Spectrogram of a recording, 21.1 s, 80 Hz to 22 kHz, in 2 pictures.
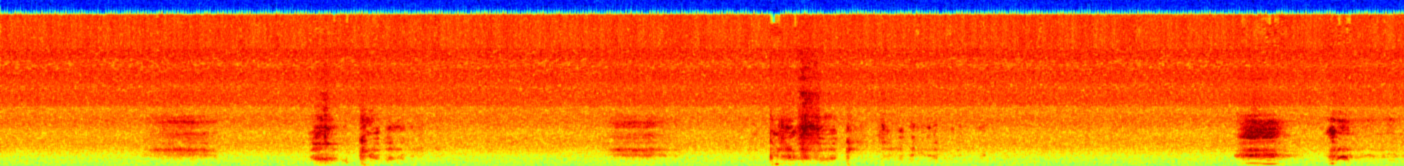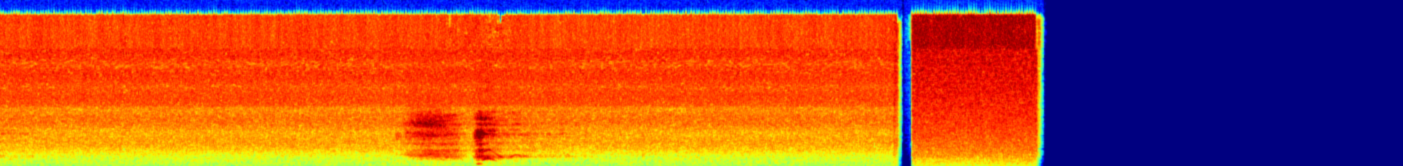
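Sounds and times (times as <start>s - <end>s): radio static hiss: 0.0s - 18.4s
man's shaky sob-like breaths: 9.3s - 9.8s.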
